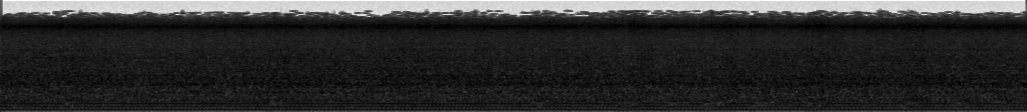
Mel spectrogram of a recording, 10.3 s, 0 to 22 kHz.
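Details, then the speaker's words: Toro Recycler 22" Personal Pace 20068 mower, Briggs auto-choke engine with new carburetor, smoke cleared from hydrolocked muffler, governor spring adjusted and rpm now a little high: steady even buzz, constant pitch, no surging; normal running, governed speed slightly high. "okay so got the carburetor on there got it started up runs pretty well uh got rid of all the smoke and the muffler cuz it was hydrolocked and um seems to run well"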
